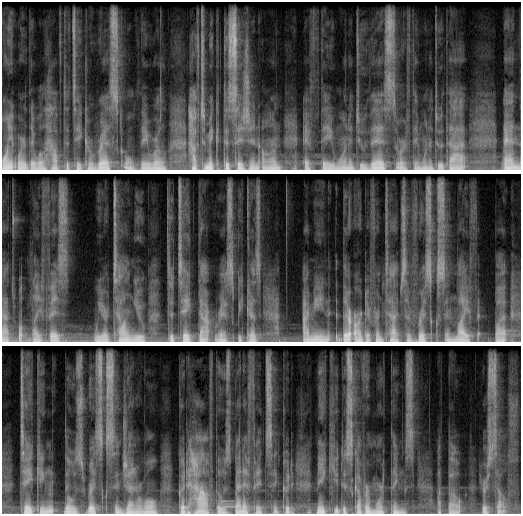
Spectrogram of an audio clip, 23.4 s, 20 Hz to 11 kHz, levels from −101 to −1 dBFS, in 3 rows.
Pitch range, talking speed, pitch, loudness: 95-110 Hz, 190 wpm, 105 Hz, -25 LUFS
